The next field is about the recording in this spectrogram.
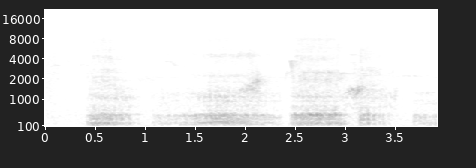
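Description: A low, rumbling animal growl repeats in several drawn-out bursts, steady, with short pauses between each throaty swell and no voices.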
